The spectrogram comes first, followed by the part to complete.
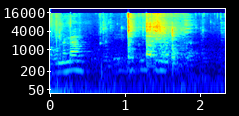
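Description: Metal ladle clinking and scraping against a large aluminium soup pot while soup is served into a bowl, with a sharp clink about halfway through and a longer clatter just after.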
